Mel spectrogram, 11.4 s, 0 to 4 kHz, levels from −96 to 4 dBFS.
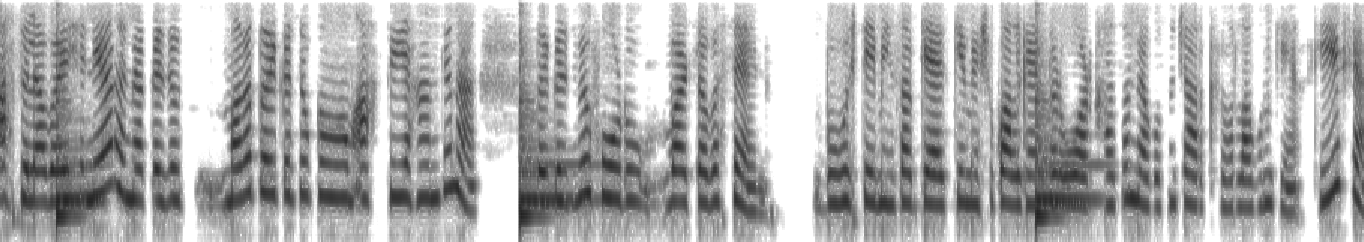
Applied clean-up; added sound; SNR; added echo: classical method Wiener filter.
